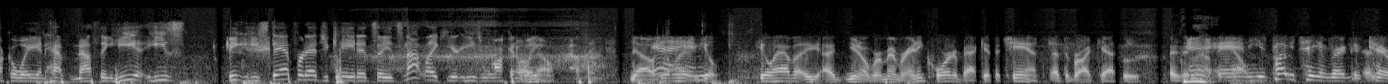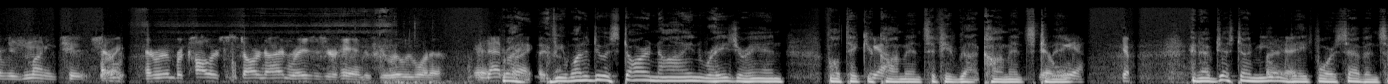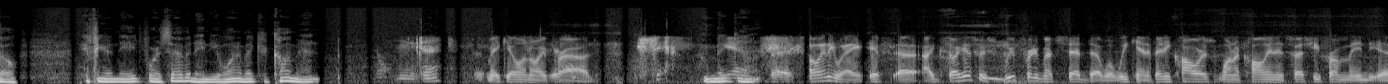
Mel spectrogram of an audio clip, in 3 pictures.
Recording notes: take your live calls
